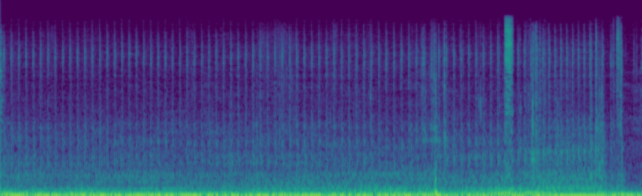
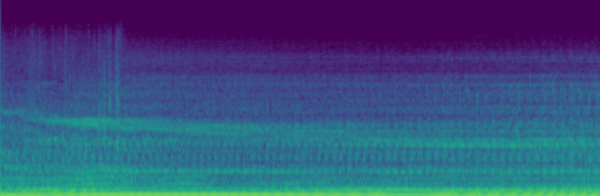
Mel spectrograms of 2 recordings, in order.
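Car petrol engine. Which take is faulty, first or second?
first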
